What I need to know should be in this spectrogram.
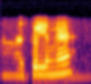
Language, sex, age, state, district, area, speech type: Tamil, female, 18-30, Tamil Nadu, Kallakurichi, rural, conversation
